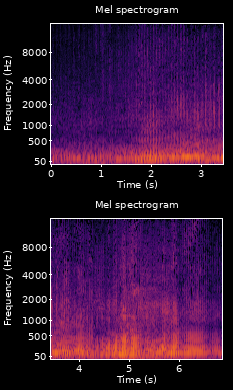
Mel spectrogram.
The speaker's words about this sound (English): They were a roaring wave of Harley-Davidson motorcycles sweeping across the country.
